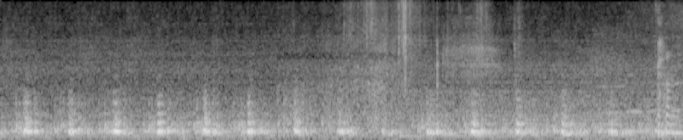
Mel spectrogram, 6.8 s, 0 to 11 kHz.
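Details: Fetal heartbeat on a Doppler monitor during hospital admission for an ECV to turn a breech baby: rapid, regular whooshing pulses at about 133 a minute, a normal fetal heart rate, louder than earlier.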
